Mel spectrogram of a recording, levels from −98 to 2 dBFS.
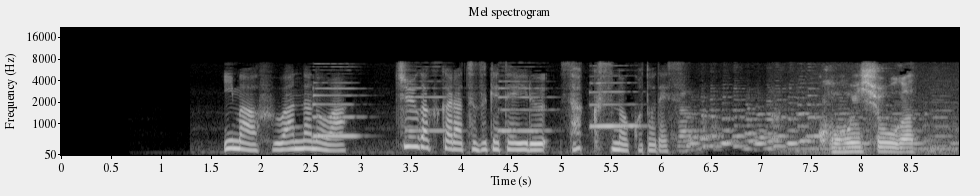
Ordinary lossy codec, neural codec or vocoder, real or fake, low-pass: none; none; real; 7.2 kHz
